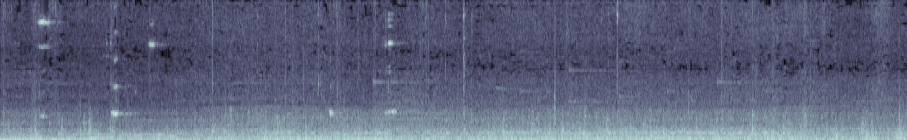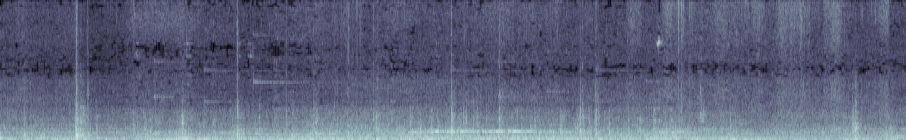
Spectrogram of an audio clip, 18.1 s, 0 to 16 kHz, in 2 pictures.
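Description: Komatsu PC200LC-6 excavator's six-cylinder Komatsu/Cummins diesel running under working load while the boom and bucket move, with a hydraulic whine that rises and falls. A sharp metal clank about ten seconds in.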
